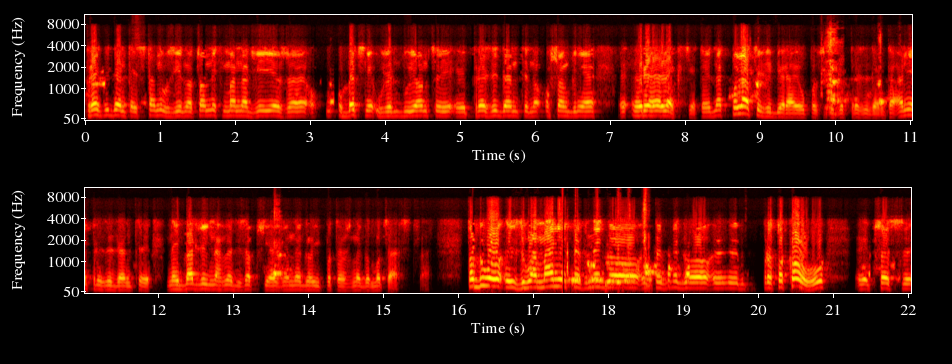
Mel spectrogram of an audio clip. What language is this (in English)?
Polish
